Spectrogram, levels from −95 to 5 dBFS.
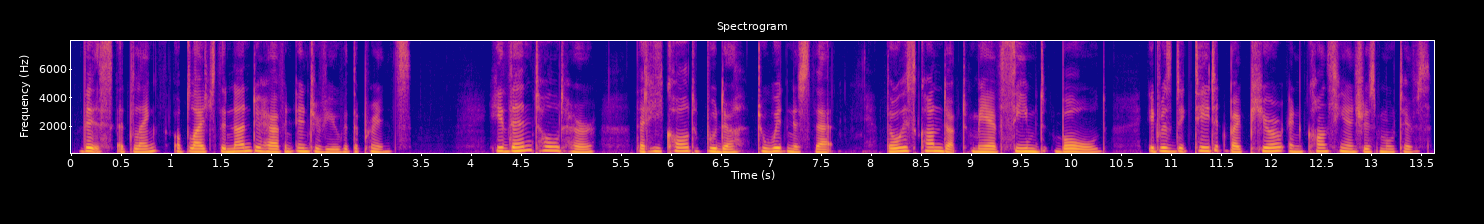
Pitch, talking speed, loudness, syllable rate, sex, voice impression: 220 Hz, 170 wpm, -19 LUFS, 4.9 syllables/s, female, feminine, slightly adult-like, slightly muffled, slightly cute, slightly refreshing, slightly sincere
